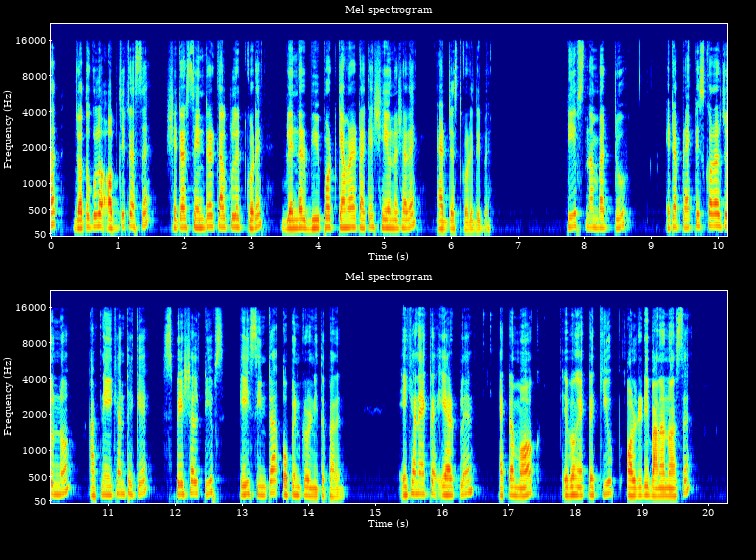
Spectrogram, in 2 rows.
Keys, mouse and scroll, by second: 10.8-12.6 drag, 14.4-15.8 scroll down 8, 15.8 click, 16.6 click, 17.9 click.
